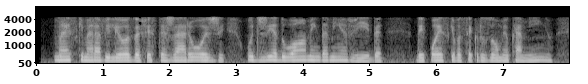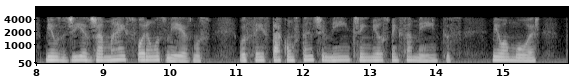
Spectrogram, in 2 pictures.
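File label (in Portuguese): romântico female, Telemensagens Aniversarios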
